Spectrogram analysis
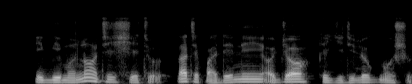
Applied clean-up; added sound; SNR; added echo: none; none; none; none.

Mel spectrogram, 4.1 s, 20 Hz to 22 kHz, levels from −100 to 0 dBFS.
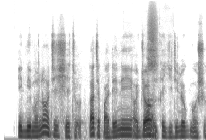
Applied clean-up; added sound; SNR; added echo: neural mask model Resemble Enhance denoiser.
